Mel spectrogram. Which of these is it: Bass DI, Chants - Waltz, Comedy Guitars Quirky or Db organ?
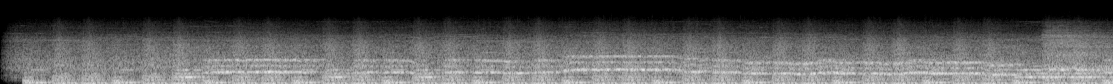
Chants - Waltz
